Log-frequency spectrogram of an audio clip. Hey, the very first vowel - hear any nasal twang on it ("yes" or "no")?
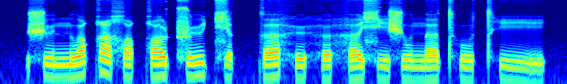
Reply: no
